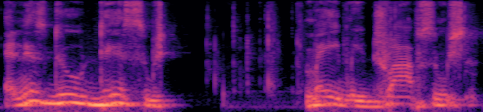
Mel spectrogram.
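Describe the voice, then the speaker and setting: A man in a played interview clip talks loud and boastful in streetwise slang. His voice is dark and mellow with a husky, rough grain. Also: mid-range voice, animated, measured pace. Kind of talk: casual interview talk.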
